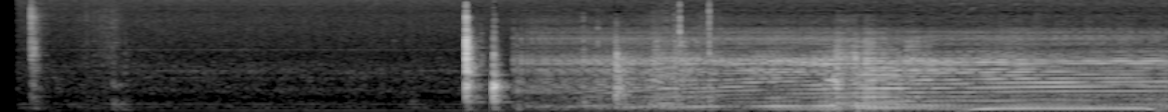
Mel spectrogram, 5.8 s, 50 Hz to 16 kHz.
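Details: Xbox 360 powered on after sitting unused for years: whirring drone with wavering tone builds as fans run loud and rough from bad fan bearings.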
